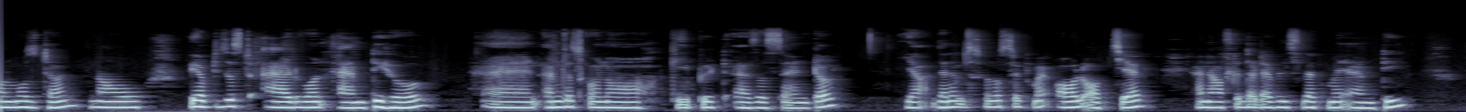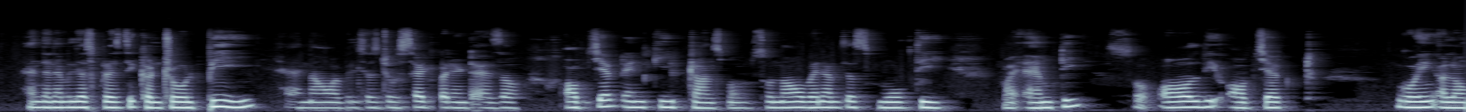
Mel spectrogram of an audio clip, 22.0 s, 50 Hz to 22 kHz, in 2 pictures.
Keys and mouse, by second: 3.5 ctrl+z, 3.6 ctrl+z, 4.8 click, 6.0 click, 8.3 drag, 9.8 shift+click, 10.6 shift+click, 12.6 ctrl+p, 16.7-17.0 middle drag, 17.7 click, 18.8 g.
